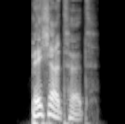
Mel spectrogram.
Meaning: inflection of bechern: 1. second-person plural preterite 2. second-person plural subjunctive II
- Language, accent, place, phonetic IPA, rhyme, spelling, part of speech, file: German, Germany, Berlin, [ˈbɛçɐtət], -ɛçɐtət, bechertet, verb, De-bechertet.ogg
